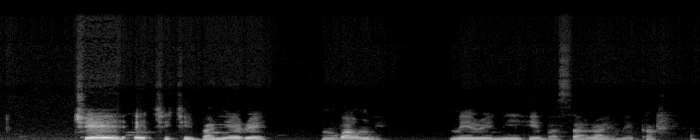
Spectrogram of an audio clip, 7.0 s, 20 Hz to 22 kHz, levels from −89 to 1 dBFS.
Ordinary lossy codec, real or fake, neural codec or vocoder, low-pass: none; real; none; 19.8 kHz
